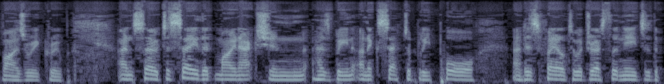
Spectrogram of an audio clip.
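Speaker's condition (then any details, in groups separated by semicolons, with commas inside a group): No condition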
